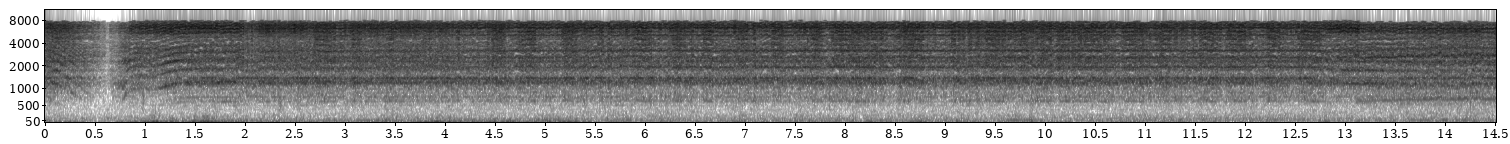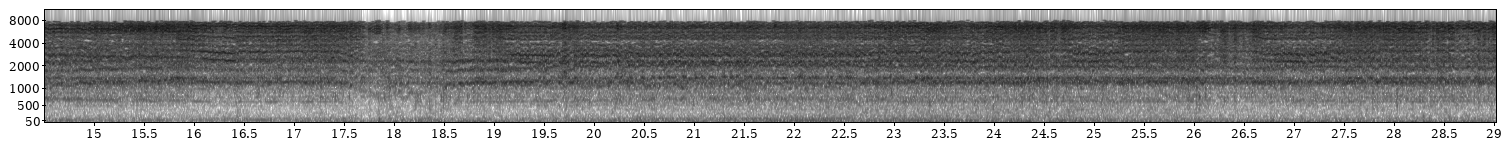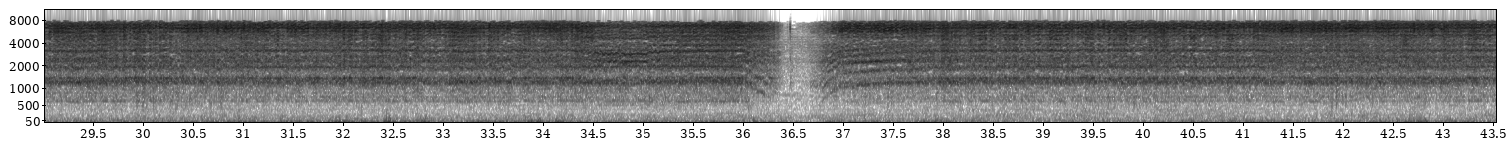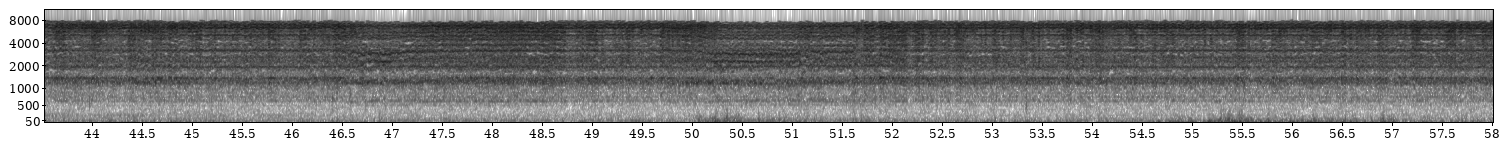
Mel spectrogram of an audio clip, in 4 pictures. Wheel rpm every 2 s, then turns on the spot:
100, 170, 170, 170, 170, 170, 160, 160, 150, 140, 160, 160, 160, 160, 160, 170, 160, 140, 100, 170, 170, 170, 170, 160, 170, 160, 170, 170, 170.
none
